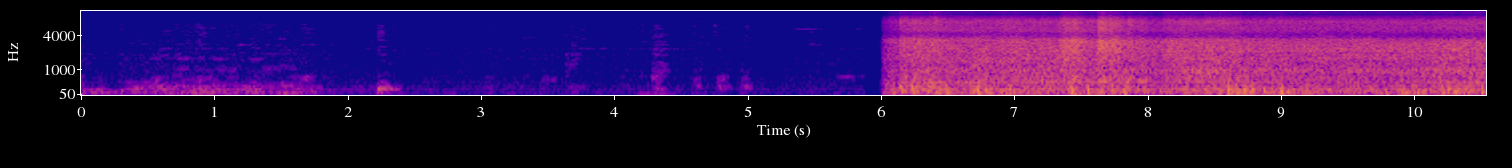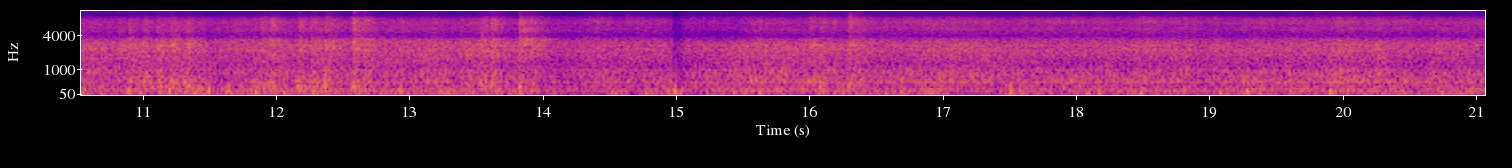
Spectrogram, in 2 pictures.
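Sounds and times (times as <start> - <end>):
train wheels rumbling on track: 6.0 - 21.0
train wheels clacking: 7.2 - 8.1, 10.4 - 14.7, 15.8 - 21.0.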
